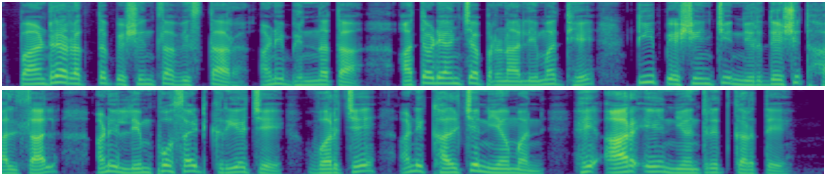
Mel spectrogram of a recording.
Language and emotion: Marathi, neutral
